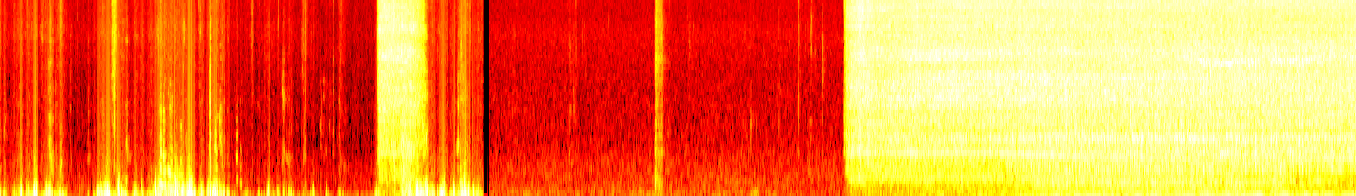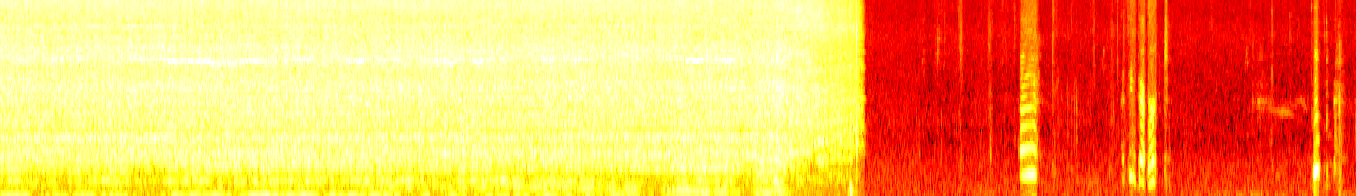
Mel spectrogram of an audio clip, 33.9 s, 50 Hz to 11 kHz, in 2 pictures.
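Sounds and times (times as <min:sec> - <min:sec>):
power tool cutting wood: 0:04.7 - 0:05.3, 0:10.6 - 0:27.8.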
